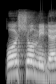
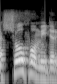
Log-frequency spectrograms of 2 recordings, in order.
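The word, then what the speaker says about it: psophometer: मटर क्या आता है पोशो मटर या सोफो मटर कहा जाता है इसमें पी साइलेंट है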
